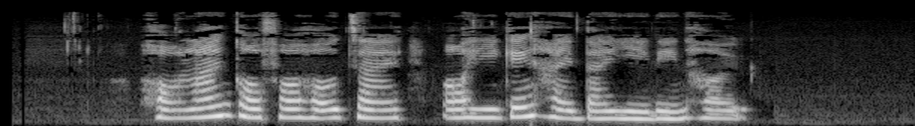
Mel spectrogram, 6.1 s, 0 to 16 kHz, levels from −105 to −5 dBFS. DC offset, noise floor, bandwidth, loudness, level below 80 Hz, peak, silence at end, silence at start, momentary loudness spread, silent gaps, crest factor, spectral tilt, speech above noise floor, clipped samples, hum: under 0.1%; -68 dBFS; 11.5 kHz; -24 LUFS; -76 dBFS; -8 dBFS; 1.15 s; 0.95 s; 8 LU; none; 16 dB; -5 dB/octave; 45 dB; under 0.1%; none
